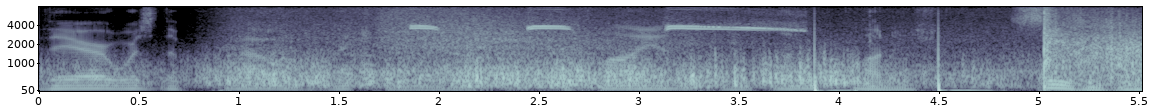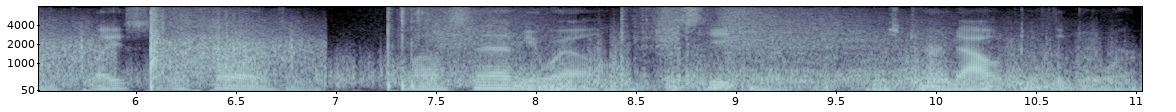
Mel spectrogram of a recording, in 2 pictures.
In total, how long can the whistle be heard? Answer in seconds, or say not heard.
2 s.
